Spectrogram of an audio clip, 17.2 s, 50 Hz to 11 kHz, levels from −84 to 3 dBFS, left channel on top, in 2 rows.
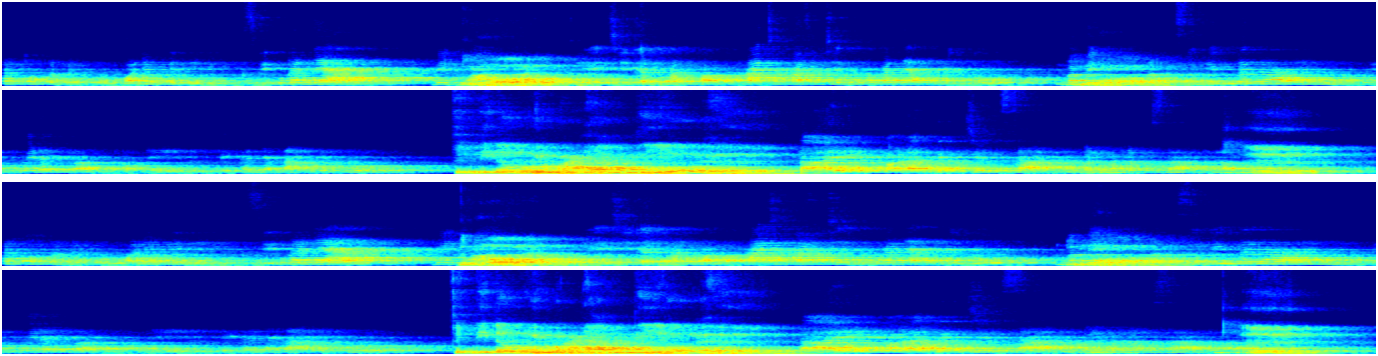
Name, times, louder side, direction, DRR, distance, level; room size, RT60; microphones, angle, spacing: voice 1, 0.0-2.3 2.7-6.3 6.6-10.9 11.9-12.3 13.5-16.4, left 1 dB, 65° left, -5 dB, 0.9 m, -24 dB
voice 2, 2.8-3.5 6.6-7.2 11.4-13.5 15.3-15.5 15.9-16.7, equal, 85° right, -4 dB, 0.9 m, -19 dB
7.0 x 2.7 x 2.6 m, 2.3 s
head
